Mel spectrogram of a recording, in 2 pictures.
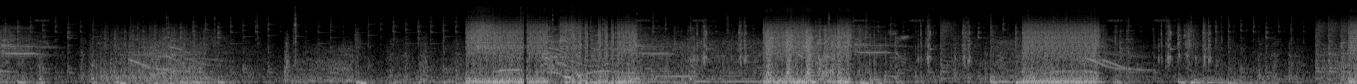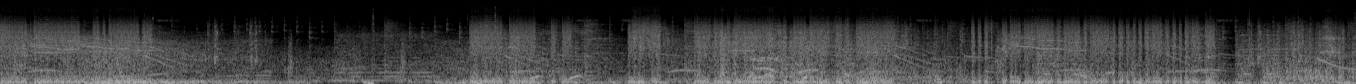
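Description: Heavy gunfire from the GoldenEye video game on Nintendo Switch in Agent mode against computer opponents, with dense bursts of shots and crashes filling most of the stretch, broken by short gaps.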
